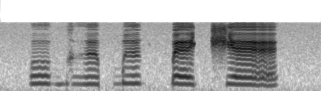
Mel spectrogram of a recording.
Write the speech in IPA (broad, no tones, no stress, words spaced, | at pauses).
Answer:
oɡʱɘɓɘ k͡pɛt͡ʃɛ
